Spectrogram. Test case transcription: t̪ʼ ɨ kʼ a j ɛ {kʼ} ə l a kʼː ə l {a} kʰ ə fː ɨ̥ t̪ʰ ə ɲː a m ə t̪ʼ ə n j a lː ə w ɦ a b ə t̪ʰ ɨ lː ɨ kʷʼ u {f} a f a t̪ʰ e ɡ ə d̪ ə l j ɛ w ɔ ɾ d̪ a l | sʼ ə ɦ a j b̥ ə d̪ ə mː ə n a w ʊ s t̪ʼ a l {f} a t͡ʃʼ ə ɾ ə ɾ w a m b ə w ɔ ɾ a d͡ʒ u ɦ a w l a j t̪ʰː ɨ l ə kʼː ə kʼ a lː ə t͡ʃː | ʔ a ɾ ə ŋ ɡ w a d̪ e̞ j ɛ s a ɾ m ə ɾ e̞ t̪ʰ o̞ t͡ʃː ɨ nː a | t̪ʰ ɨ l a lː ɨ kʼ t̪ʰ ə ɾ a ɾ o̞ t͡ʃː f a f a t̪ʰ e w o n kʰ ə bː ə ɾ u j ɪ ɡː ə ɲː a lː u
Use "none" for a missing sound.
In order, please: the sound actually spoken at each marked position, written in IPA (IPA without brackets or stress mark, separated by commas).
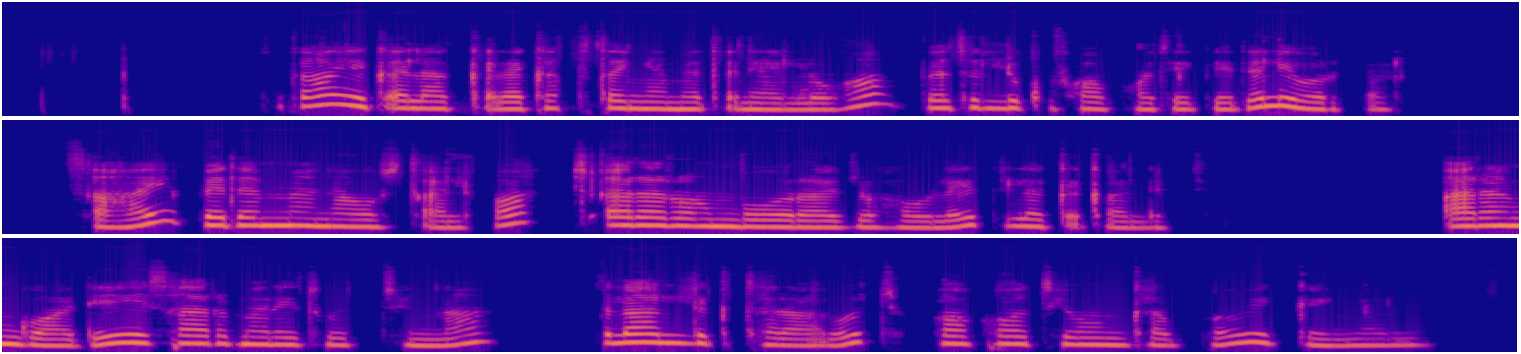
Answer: kʼ, ə, f, f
